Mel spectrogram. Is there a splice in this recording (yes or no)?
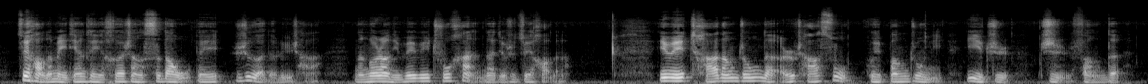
no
